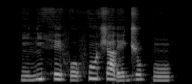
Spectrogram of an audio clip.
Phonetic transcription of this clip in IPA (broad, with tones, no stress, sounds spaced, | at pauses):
ĩ˧ n ĩ˦ h e˦˨ f o˧ f ɔ̃˦ ʃ a˦˨ ɾ e˧ d͡ʒ o˦ k ũ˧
